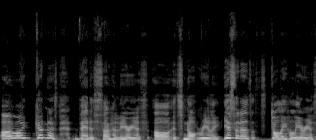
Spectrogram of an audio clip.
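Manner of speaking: loud speech with laughter breaking through words. Laughing at own mistake after losing a needle, laughing while talking. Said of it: "I shouldn't be laughing, but I am".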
